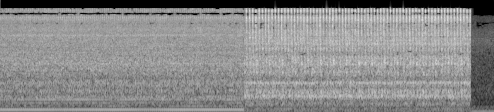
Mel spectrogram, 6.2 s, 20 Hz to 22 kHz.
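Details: 2019 VW Jetta 1.4L at 70k miles, started after serpentine accessory belt replacement: steady, even idle with no knocks, chirps or squeal from the front; the engine and accessory drive are running clean.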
